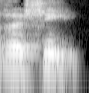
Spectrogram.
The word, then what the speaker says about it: regime: of rashim means rule okay rashim it is pronounced as regime rule so what were the features of conservative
